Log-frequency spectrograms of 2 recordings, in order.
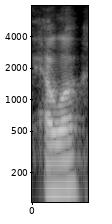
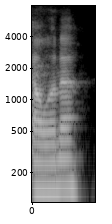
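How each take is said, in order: First: The name is said with two syllables. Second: The name is said with three syllables. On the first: The speaker calls it right. "It's Hella" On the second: The speaker calls it wrong. "You said"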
